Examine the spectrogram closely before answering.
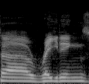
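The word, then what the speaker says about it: RTINGS: So over at ratings, which is how they say it, it's like R-tings, but over there.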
